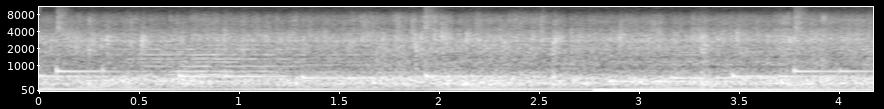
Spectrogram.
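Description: A shower runs as a steady, soft wash of spraying water, heard faintly and continuously with low hum and thin tonal sounds underneath.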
